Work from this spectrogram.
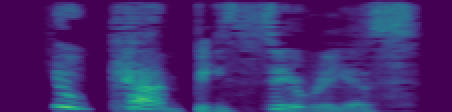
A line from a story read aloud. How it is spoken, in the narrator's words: Dan Dan howls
